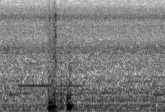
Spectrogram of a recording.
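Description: Two light knocks about a third of a second apart, near the middle, from hands handling a drawing board, over a steady faint room hum.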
